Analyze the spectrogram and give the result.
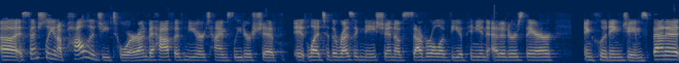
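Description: Speaking in an unremarkable speaking voice with an American accent, a woman keeps a medium pitch, fairly even intonation and a moderate pace. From US. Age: 20s. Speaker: journalist and author. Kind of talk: interview.

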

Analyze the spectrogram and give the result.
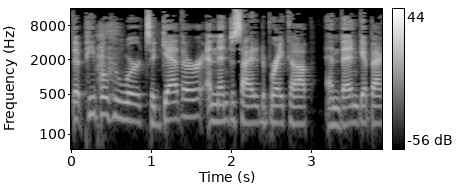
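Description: A woman's ordinary speaking voice, fairly low in pitch, at a moderate pace against a quiet background. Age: 30s. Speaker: podcast host. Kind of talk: casual chat.

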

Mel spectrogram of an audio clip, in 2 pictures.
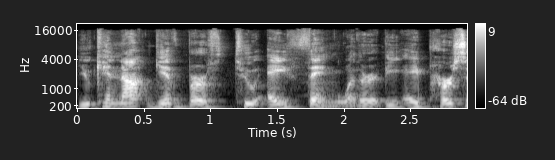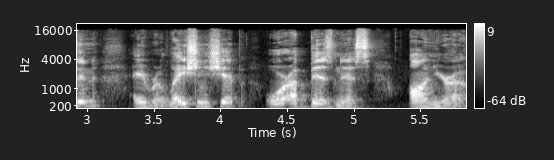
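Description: A man talks at a moderate pace with lively intonation and a medium pitch, in a plain, everyday voice. The recording is very clean, with a silent background. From Memphis, Tennessee (US South). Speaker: life and relationship coach. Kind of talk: casual interview.

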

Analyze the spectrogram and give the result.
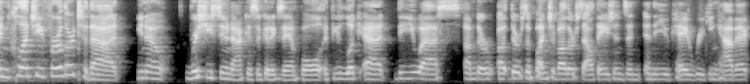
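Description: With a plain, everyday voice, a woman speaks at a fairly quick pace, using a medium pitch and ordinary pitch variation. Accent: American. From Richmond, Virginia, US. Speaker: anti-racism activist. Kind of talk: interview.

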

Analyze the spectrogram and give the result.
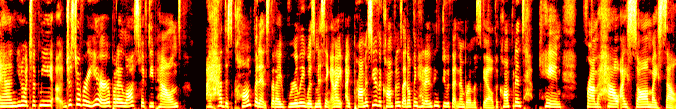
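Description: On a very clean recording with a silent background, a woman in an unremarkable speaking voice talks fairly quickly with a fairly high pitch. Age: 30s. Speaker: weight-loss coach. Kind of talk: casual chat.

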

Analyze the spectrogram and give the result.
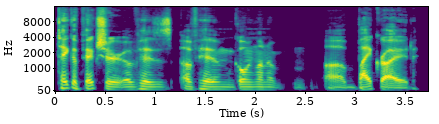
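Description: In a West Coast accent, a man talks at a fairly slow pace with a fairly low pitch, and the sound is dry and close with no echo. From Seattle, Washington. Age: 20s. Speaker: singer. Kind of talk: casual chat.

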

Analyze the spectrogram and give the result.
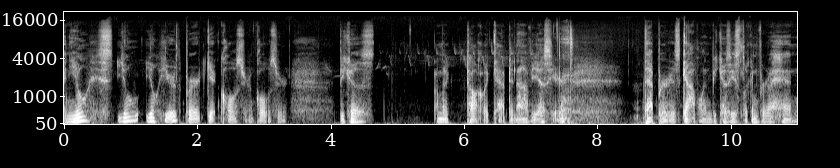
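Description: Whispering at a moderate pace, with long, frequent pauses. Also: man. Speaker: turkey hunter podcast host. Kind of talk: live hunting narration. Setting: outdoors.

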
